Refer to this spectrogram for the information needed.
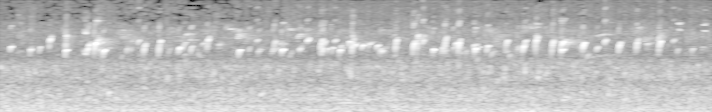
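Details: Chattering European goldfinch song, played so that captive goldfinches will start singing. Crisp high notes repeat rapidly in a lively, rolling rhythm over a steady low hiss.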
